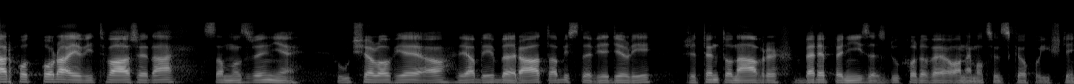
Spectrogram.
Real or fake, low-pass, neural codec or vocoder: fake; 7.2 kHz; codec, 16 kHz, about 1 kbps, DyCAST, with the encoder's durations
